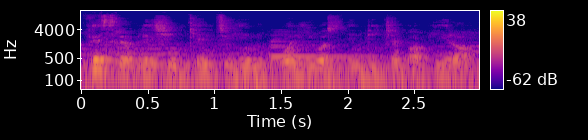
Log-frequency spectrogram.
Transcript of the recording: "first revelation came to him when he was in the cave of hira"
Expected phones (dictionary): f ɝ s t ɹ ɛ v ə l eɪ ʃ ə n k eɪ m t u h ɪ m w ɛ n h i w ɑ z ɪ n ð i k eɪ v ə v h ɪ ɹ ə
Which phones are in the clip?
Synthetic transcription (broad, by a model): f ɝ s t ɹ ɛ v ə l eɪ ʃ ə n k eɪ m t u h ɪ m w ɛ n h i w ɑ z ɪ n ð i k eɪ p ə p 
